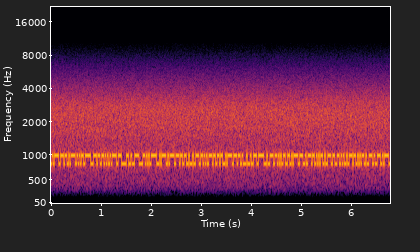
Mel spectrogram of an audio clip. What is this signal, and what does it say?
RTTY (45.45 baud, 170 Hz shift), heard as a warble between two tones, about 910 Hz centre, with radio static. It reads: … EST REMPORTEE PAR LE QATARIEN SAIF …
